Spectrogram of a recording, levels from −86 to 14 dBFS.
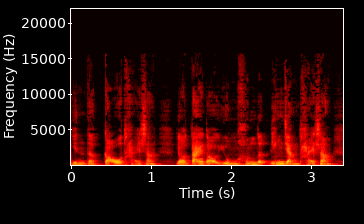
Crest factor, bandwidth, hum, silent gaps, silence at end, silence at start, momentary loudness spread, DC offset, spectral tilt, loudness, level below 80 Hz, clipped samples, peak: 18 dB; 16 kHz; none; none; 0 s; 0 s; 7 LU; under 0.1%; -6 dB/octave; -28 LUFS; -62 dBFS; under 0.1%; -10 dBFS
